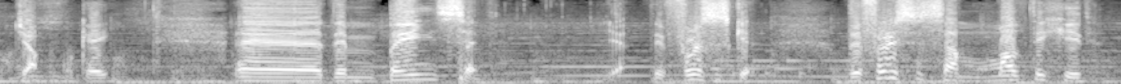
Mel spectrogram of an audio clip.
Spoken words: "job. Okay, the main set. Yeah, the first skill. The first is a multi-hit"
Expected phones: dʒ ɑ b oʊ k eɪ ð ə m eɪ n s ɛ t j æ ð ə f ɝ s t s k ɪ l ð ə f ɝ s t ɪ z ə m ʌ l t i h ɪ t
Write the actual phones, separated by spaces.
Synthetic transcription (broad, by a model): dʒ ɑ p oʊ k eɪ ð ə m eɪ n s ɛ t j æ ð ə f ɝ s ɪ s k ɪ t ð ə f ɝ s t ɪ s ə m ʌ l t i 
